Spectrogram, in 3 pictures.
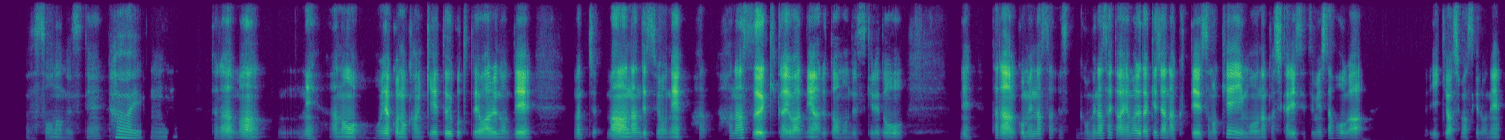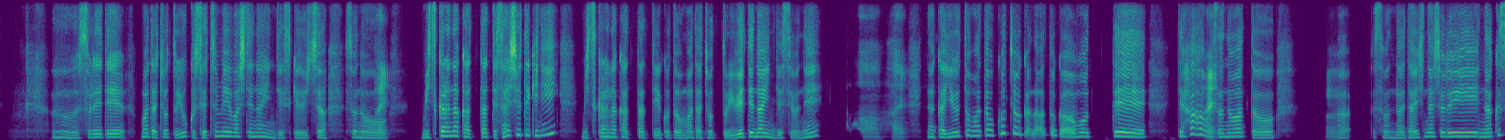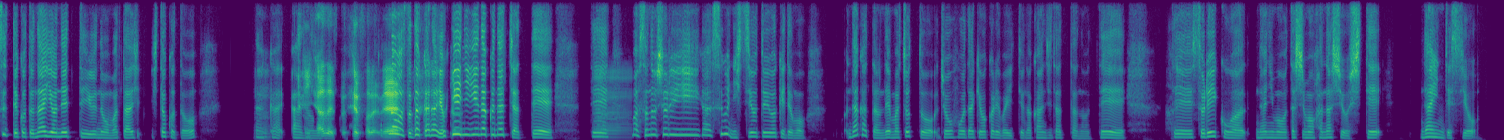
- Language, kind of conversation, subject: Japanese, advice, ミスを認めて関係を修復するためには、どのような手順で信頼を回復すればよいですか？
- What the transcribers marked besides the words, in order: laughing while speaking: "嫌ですね、それね。うん"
